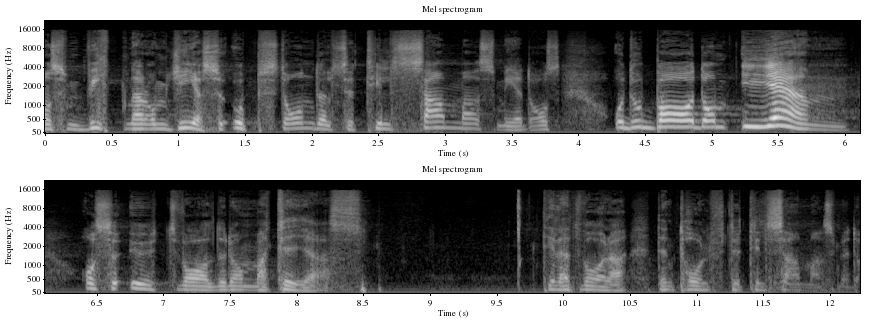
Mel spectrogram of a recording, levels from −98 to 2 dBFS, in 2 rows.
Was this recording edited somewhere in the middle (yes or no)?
no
